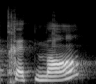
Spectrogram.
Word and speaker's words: traitement: Vous suivez un traitement? Vous prenez des médicaments? O sea que le pregunta al médico, ¿usted está en tratamiento? ¿Está tomando medicamentos? Vous suivez un traitement? Aquí tampoco se pronuncia la E.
